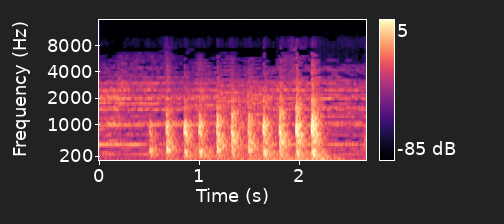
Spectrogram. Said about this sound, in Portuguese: Também acordado, pensava muito nela com saudades, mas os filhos começaram a bater na porta de seu quarto.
